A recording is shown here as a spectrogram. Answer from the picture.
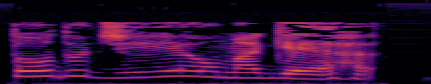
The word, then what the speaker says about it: Todo dia uma guerra: Todo dia uma guerra. – That is a better pronunciation. That's a Portuguese pronunciation.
